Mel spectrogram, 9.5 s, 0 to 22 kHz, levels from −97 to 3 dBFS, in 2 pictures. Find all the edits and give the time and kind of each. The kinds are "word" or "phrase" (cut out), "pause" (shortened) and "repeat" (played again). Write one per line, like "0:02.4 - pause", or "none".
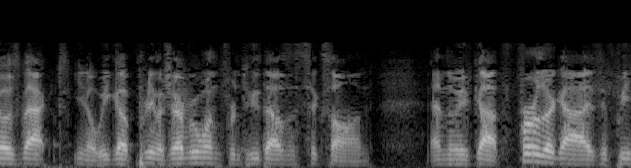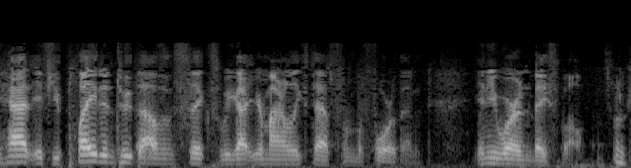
none

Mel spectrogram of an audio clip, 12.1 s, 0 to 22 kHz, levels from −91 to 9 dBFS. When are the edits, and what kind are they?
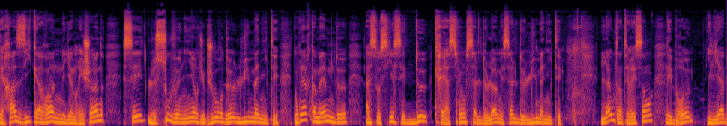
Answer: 0:03.5 - word
0:05.0 - phrase
0:06.0 - word
0:07.2 - pause
0:10.3 - word
0:11.1 - phrase

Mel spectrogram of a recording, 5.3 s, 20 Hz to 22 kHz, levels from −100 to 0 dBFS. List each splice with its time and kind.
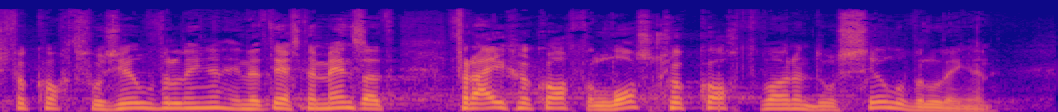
0:01.3 - word
0:01.8 - word
0:02.2 - word
0:03.8 - word

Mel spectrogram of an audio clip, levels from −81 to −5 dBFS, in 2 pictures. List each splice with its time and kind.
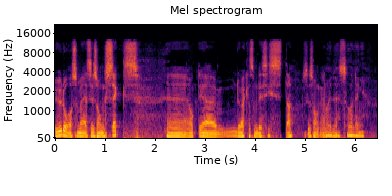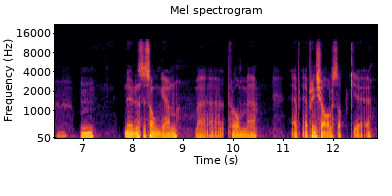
0:08.1 - word
0:09.2 - phrase
0:09.9 - word
0:11.3 - repeat

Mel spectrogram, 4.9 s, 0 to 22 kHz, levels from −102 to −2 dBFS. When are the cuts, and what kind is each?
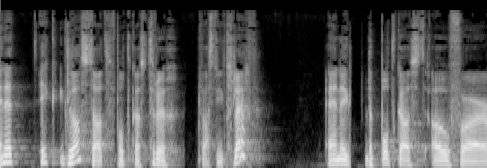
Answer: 0:01.1 - phrase
0:01.8 - pause
0:02.3 - word
0:03.5 - phrase

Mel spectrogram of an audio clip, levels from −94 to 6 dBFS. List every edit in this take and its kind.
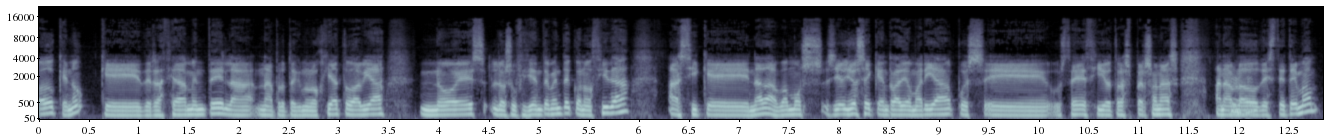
none

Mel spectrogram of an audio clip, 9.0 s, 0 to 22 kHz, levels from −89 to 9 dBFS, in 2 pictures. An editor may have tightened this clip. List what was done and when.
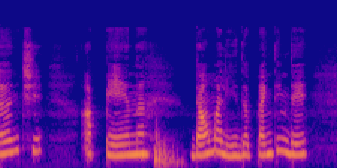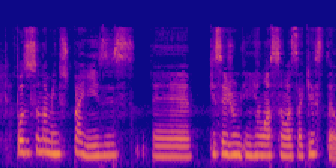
0:04.7 - word
0:05.4 - word
0:07.1 - pause
0:07.7 - word

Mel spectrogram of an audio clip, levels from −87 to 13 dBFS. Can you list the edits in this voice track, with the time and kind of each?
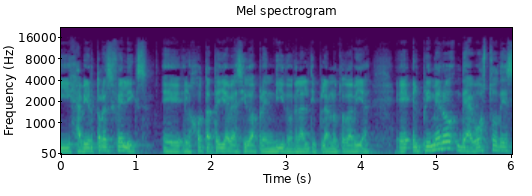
0:01.2 - pause
0:03.1 - phrase

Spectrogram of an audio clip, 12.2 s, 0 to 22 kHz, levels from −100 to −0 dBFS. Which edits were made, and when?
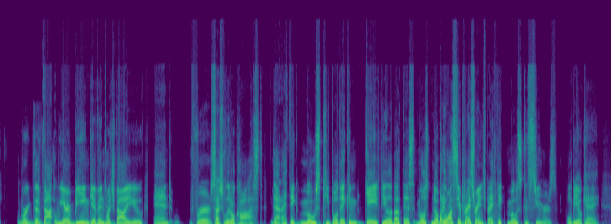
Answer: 0:02.1 - word
0:02.9 - pause
0:05.3 - pause
0:07.6 - phrase
0:11.2 - pause

